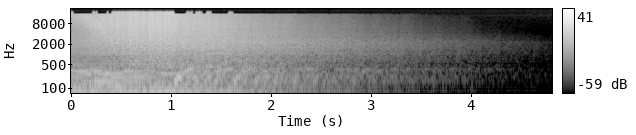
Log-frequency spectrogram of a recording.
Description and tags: ufo-explosion-2
Sounds used in the game "Unknown Invaders".
galaxy, game, gun, ship, space, ufo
